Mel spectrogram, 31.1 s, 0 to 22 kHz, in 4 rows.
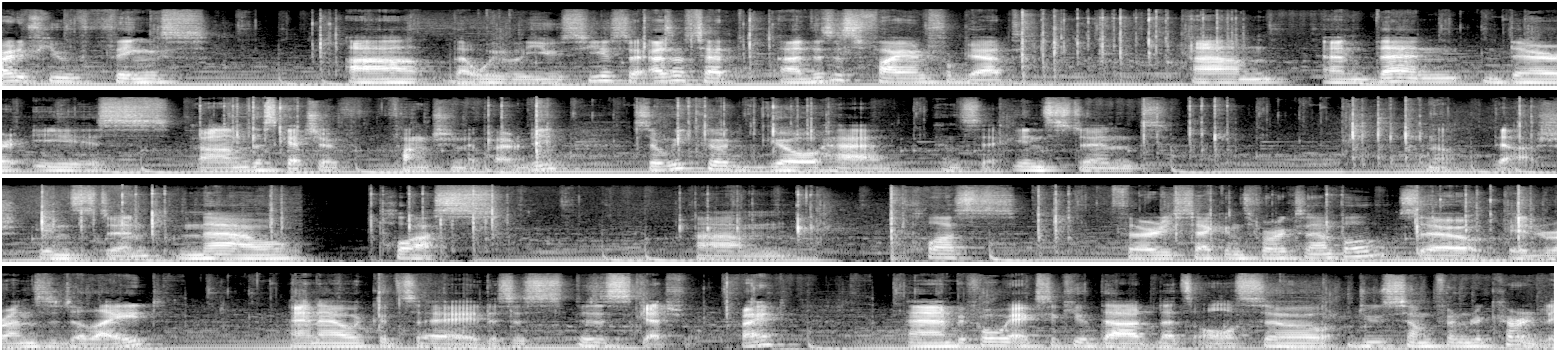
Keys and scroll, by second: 1.8 super+1, 3.3 super+1, 3.9 super+1, 5.2 Return, 10.2 Up, 10.5 Return, 11.2 shift+i, 14.6 BackSpace, 17.1 Return, 19.0 Down, 19.6 Up, 20.0 Return, 21.5 Escape, 21.9 Right, 22.7 space, 23.0 alt+8, 23.2 Return, 25.3 Tab, 25.8 Left, 27.0 super+s.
